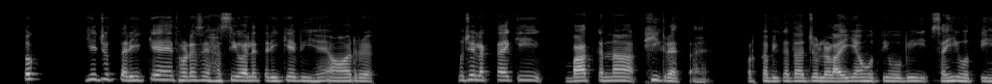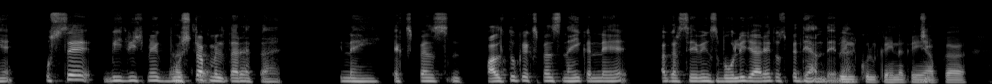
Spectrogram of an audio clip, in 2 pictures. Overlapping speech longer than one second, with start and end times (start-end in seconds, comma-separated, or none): none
